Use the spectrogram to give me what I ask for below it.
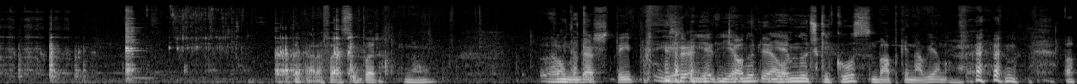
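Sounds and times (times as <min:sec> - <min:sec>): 
red wine being poured into a glass: 0:01.4 - 0:02.6
speech: 0:02.8 - 0:04.4, 0:05.4 - 0:10.7
laughter: 0:06.4 - 0:07.3, 0:09.5 - 0:10.5.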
